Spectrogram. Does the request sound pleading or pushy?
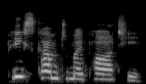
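pleading. It sounds pleading and a little pathetic. The speaker seems desperate and invites pity. "It makes you um, a little bit pathetic"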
